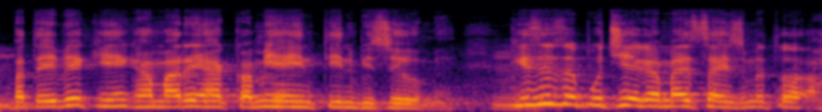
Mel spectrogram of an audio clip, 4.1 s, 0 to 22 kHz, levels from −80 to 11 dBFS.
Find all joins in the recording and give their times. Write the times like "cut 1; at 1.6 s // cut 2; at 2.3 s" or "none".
none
